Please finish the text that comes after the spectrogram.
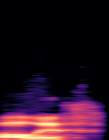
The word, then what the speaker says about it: Aleph: I pronounce it Aleph, and that's kind of what we've always said. And I think Aleph, like really an I, is proper.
